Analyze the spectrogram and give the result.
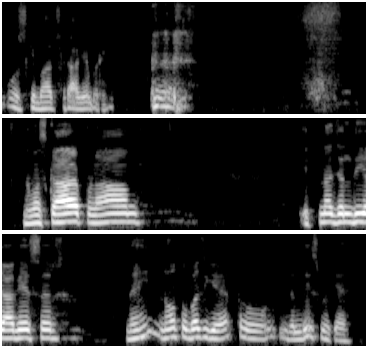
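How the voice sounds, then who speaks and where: Soft-spoken man teaching a calm online class. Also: a little high, no room sound. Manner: reads out student chat questions and answers them. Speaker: online exam-prep teacher. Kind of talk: live online class, chatting with students.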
